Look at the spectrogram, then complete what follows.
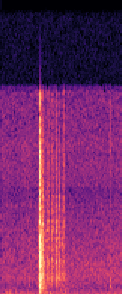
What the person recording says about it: When I pop the trigger, you can kind of hear that trunk rattle a bit.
